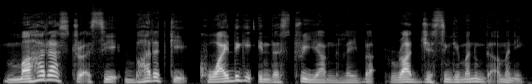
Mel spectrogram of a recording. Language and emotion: Manipuri, neutral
